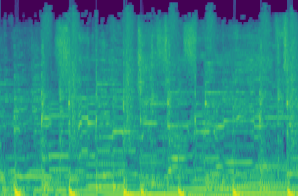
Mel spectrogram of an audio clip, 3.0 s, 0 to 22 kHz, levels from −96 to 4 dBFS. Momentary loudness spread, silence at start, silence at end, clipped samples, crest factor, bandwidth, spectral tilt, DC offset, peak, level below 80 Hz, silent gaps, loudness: 3 LU; 0 s; 0 s; 0.2%; 12 dB; 19.5 kHz; -4 dB/octave; 4%; 0 dBFS; -14 dBFS; none; -13 LUFS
